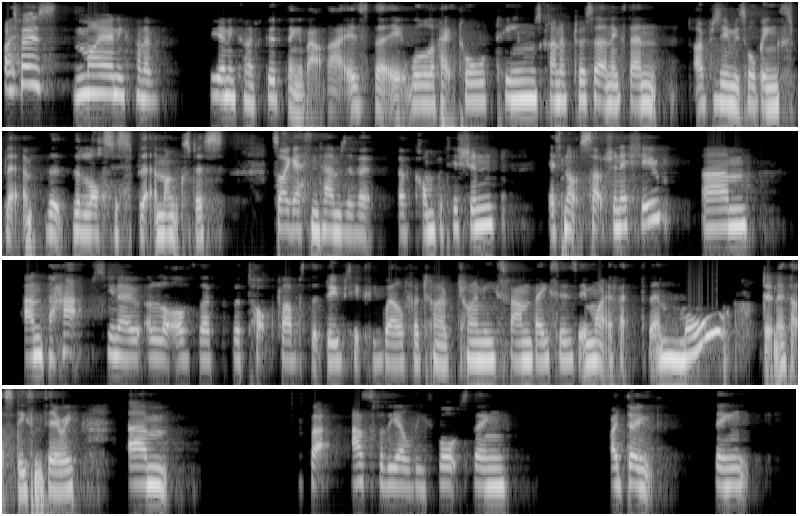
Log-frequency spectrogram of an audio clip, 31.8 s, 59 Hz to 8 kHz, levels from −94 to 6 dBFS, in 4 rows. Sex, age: female, 20-39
